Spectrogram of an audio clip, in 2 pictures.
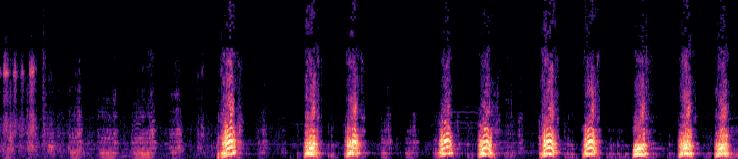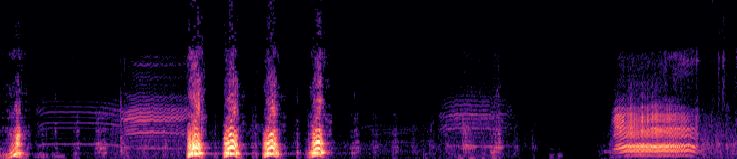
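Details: Kangal dogs ready for duty: after some faint sounds, a steady volley of loud, deep barks roughly every half second, a short pause, another quick burst of barks, then quiet and a final noisy burst.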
